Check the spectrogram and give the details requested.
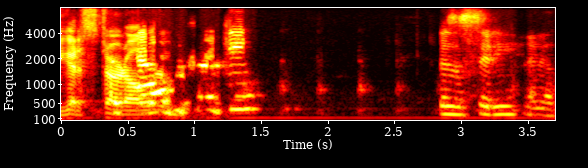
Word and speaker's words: Albuquerque: Albuquerque is a city. I know that, but well, yeah, but how do you spell that?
